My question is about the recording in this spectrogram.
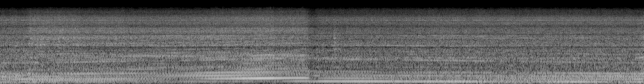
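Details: Kawasaki Z1 four-cylinder bored to 950cc with stock cams and a CR-M29 carburetor, being tuned after engine overhaul (89 ps measured): revs smoothly up and settles back, steady rising tone, clean pickup, no knocks or misses.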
